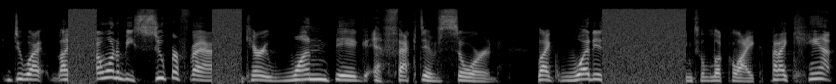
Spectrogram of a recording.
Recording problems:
audio cutting out; filled with static; at 0.5 s, at 2 s and at 6 s for 1 s

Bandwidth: 14 kHz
